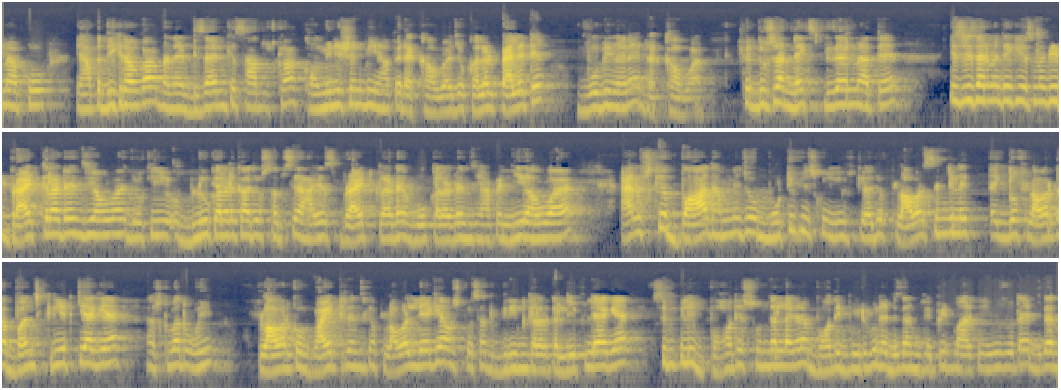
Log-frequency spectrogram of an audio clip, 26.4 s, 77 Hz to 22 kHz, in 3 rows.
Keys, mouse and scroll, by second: 6.9 ctrl+shift+Tab, 8.0 space, 8.2 ctrl+click, 10.3 i, 10.9 click, 14.3 click.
